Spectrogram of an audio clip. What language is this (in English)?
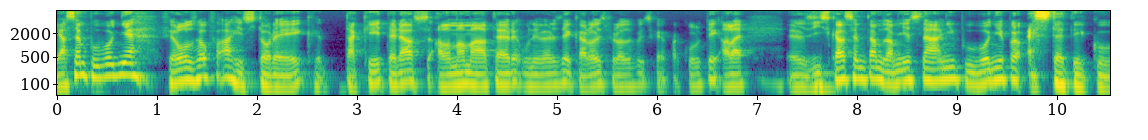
Czech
